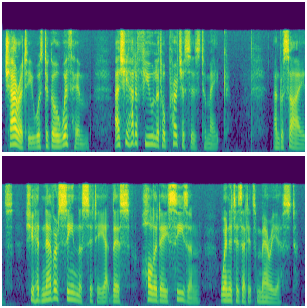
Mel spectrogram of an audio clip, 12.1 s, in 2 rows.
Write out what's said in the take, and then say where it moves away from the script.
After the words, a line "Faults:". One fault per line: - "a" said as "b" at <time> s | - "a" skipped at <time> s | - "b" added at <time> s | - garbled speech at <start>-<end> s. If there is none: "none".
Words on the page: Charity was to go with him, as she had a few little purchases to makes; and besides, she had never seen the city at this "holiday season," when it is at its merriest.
Charity was to go with him, as she had a few little purchases to make; and besides, she had never seen the city at this "holiday season," when it is at its merriest.
Faults:
- "makes" said as "make" at 4.1 s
